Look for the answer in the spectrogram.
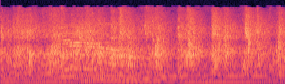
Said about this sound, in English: Come on, give him a hand clap as he comes forward. Anybody else? Come on, give them a hand clap as they come forward.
